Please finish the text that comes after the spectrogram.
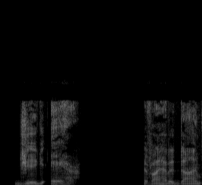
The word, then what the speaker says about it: Giguere: First of all, my last name is pronounced jig air.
